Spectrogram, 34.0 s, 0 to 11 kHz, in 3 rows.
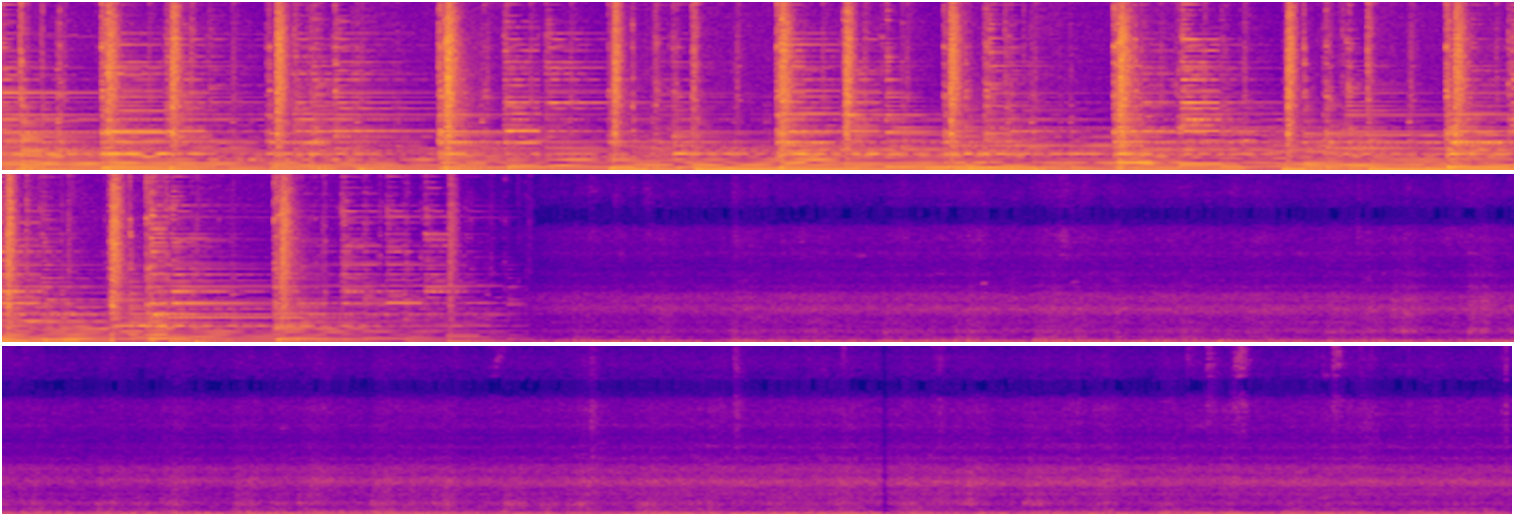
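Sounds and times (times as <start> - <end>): vehicle engine rumbling: 0.0 - 13.6.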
